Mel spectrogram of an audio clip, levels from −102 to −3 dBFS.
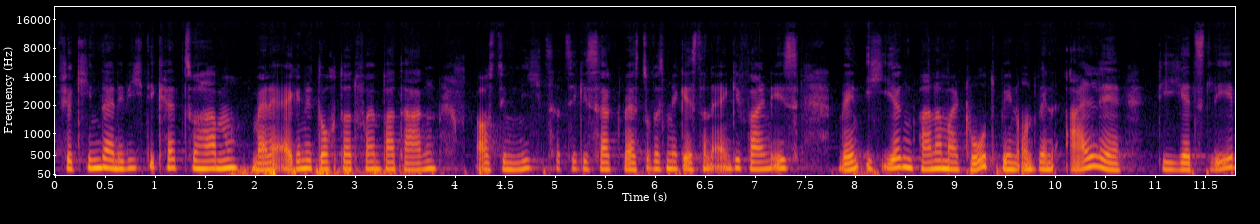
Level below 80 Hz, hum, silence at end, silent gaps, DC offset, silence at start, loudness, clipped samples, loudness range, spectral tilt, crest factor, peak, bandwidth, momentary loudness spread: -50 dBFS; none; 0 s; none; under 0.1%; 0.1 s; -31 LUFS; under 0.1%; 5 LU; -9.5 dB/octave; 16 dB; -16 dBFS; 10 kHz; 9 LU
